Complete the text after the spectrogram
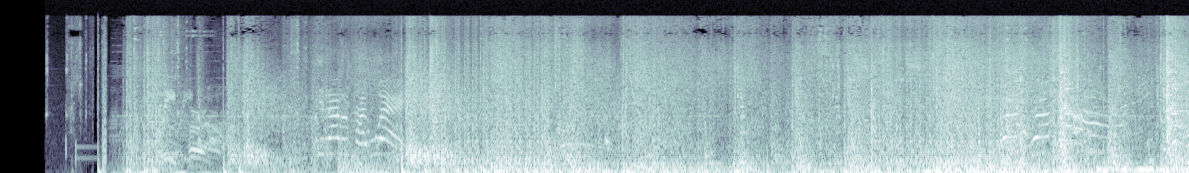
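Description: Gunfire crackles in quick bursts.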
